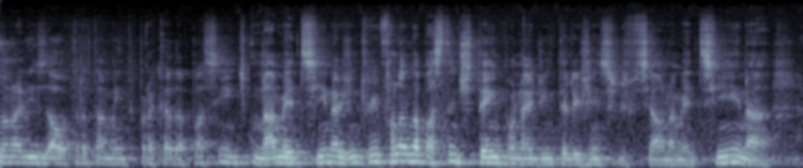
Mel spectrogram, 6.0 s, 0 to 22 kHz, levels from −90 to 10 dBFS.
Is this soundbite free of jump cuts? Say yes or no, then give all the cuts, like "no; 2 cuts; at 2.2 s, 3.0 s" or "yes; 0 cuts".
no; 1 cut; at 1.8 s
